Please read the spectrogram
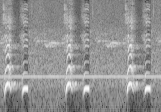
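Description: Common cuckoo calling its two-note "cu-ckoo", the second note lower than the first, repeated about once a second: two full calls and the start of a third.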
